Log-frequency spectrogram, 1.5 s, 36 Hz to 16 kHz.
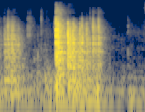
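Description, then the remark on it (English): Dice are rolled on a table in a tabletop game, needing 4 or better for a medium laser shot. They clatter in a quick burst of sharp, rattling clicks that settle within about half a second, after a softer rustle, with no voices. “Let's just do the medium laser. Okay, roll it. 4 or better.”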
